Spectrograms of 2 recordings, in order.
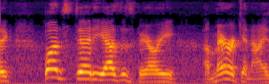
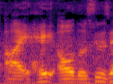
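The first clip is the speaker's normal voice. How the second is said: softly murmured line in a hint of British accent; 6 semitones lower, 7 dB quieter than usual. Shown as a demonstration. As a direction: try the Grinch line the British way. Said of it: "his natural British voice".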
